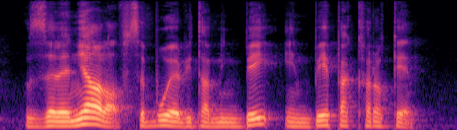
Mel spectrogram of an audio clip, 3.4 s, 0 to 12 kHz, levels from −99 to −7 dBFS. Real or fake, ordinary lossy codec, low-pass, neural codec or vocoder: fake; none; none; codec, 24 kHz, 0.9 kbps, WavTokenizer, small release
